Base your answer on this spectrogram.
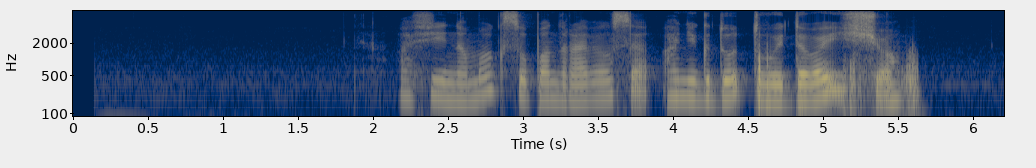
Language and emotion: Russian, neutral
